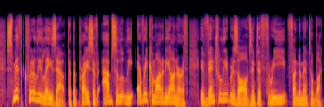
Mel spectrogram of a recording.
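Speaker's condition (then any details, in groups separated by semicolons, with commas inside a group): No condition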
